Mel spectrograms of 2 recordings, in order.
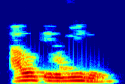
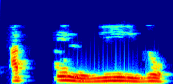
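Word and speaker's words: التلميذ: বরং তখন সেখানে উচ্চারণ করতে হবে আতলমিদু তখন আলিফটা সরাসরি কাকে ধরলাম লামটা বা আতলমিদু এ দেখেন আতলমিদু লাম ছাড়া উত্তর হয় আত ইলমি এখানে লামটা লেখা আসলে উচ্চারণ হবে না।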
